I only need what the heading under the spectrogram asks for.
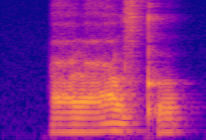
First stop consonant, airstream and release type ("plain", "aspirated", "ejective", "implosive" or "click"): ejective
